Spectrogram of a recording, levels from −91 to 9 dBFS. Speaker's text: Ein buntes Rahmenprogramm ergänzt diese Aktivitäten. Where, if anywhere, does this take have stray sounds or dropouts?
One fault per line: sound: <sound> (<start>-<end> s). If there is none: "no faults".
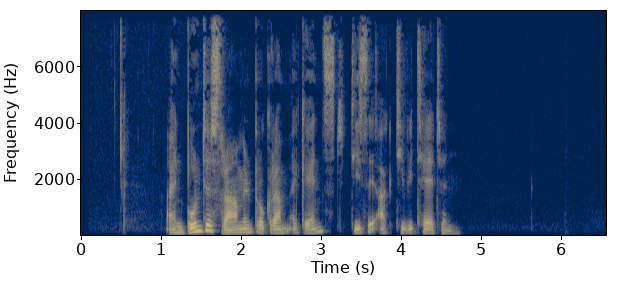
no faults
